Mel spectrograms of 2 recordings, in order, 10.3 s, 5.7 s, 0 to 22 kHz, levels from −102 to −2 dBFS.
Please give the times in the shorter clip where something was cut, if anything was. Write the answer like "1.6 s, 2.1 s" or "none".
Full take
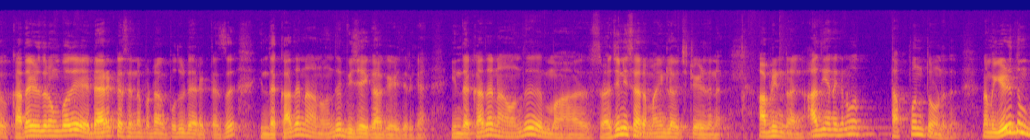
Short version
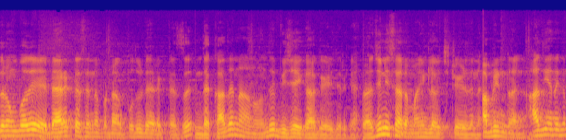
2.0 s, 3.5 s, 4.8 s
